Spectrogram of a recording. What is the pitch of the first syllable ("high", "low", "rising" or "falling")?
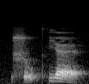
low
